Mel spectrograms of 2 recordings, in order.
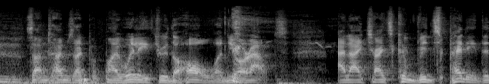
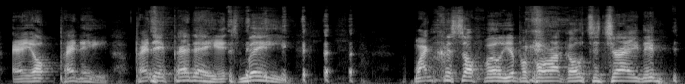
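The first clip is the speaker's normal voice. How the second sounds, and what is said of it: Imitates another person's voice. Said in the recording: “my best Roy impression”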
